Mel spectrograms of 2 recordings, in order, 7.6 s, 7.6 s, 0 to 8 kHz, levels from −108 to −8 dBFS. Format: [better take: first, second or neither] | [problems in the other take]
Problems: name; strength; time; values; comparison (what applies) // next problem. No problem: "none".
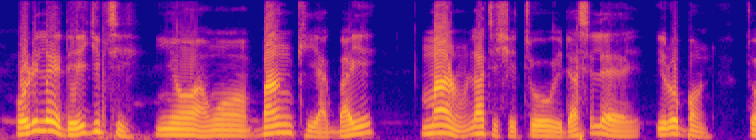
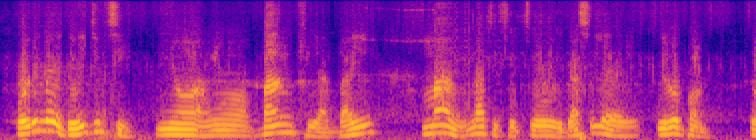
first | noise reduction (neural separator model SepFormer DNS4)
